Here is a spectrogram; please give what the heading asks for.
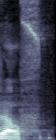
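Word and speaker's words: rough: Next है रफ, इसको आपने पढ़ा रफ।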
